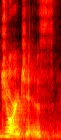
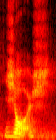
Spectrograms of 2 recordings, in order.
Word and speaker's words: Georges: Now you may have noticed from the intro slide that his name looks like George with an S on the end of it, but it's not pronounced Georges. His name is pronounced Georges.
